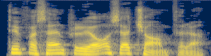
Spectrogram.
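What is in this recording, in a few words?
"a cianfera", Italian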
